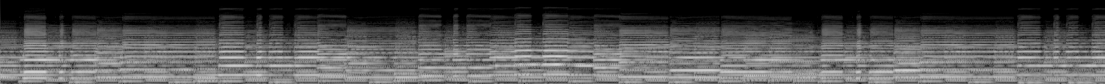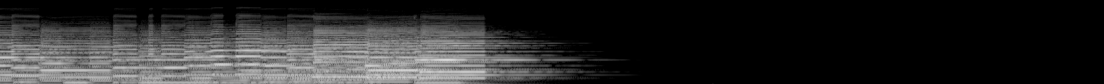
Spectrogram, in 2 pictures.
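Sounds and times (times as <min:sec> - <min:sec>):
backing music: 0:00.1 - 0:07.4, 0:08.2 - 0:16.6.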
